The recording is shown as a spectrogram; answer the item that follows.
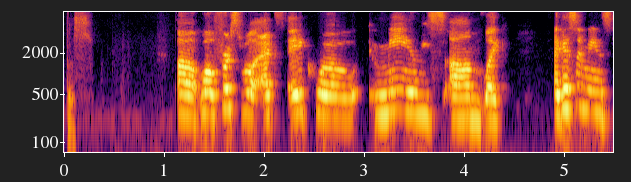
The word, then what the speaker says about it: Ex Aequo: And this is, you told me, I wrote this phonetically. This is Ex Aequo.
